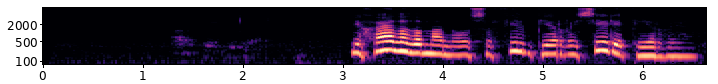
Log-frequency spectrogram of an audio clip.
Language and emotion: Russian, neutral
